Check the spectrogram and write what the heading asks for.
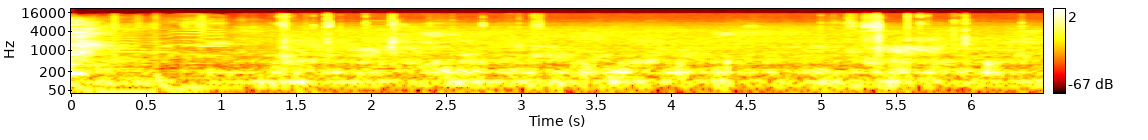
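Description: Water from the ram pump's delivery pipe trickling into a 5,000-litre plastic Jojo water tank, heard faintly through the tank wall with a few small knocks: the pumped water has reached the top tank.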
